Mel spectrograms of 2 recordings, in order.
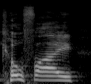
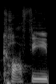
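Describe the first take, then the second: First: It is said unlike the word coffee. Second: It is said like the word coffee. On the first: "Could be Ko-fi" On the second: "I'm pretty sure it's pronounced Ko-fi because there's like a little coffee mug"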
